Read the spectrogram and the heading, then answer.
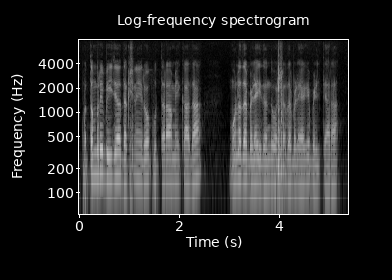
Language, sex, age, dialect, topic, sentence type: Kannada, male, 56-60, Central, agriculture, statement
